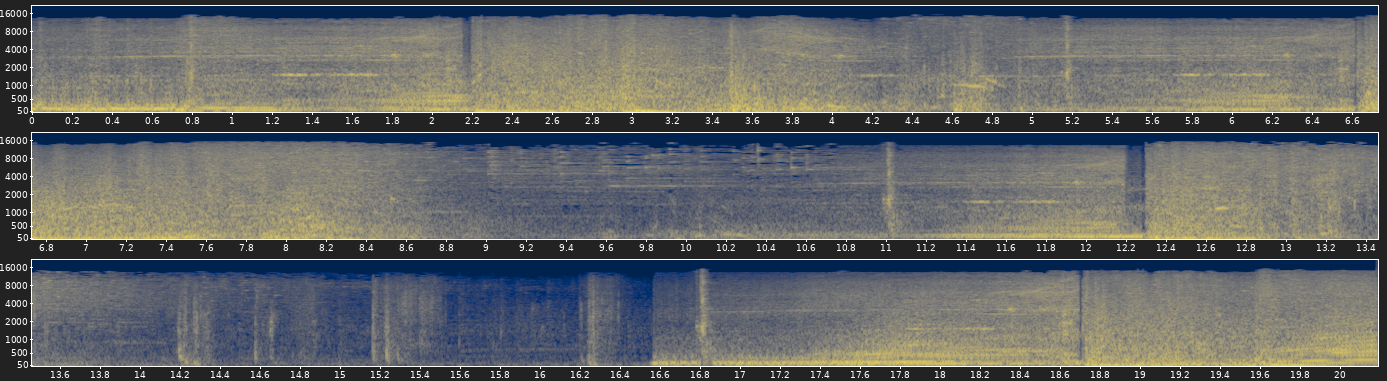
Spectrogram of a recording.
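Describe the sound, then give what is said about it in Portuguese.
A loud car crash from a film scene, with shattering glass, heavy booming impacts and tire skids, arriving in several violent bursts separated by brief quieter stretches, dramatic with no talking. “Nossa, meu, o carro passa com um pneu na cara dela.”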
